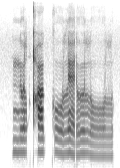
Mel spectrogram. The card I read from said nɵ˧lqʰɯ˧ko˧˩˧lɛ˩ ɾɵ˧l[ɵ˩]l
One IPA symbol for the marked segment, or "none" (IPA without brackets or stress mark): o˩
